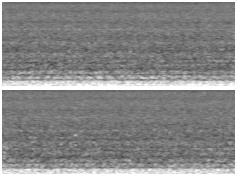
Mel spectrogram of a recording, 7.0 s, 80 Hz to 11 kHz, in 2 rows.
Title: Bmw e60 530i n53b30 rough idle, then MIL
